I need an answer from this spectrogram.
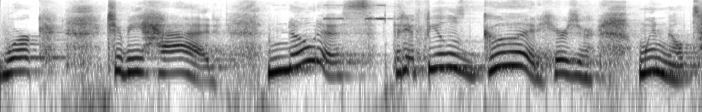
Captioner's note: timer beeps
